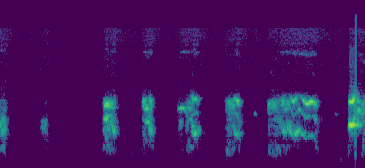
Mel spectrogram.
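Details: Blenheim Cavalier King Charles Spaniel puppies from Remy's first litter of six, indoors in a puppy pen: short high whimpers and squeaks in separate bursts, ending in a longer wavering whine and a louder yelp.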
